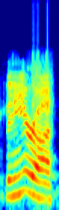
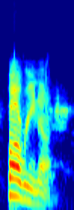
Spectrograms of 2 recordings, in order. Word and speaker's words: Farina: So a runner into scoring position for Oakleaf is Steven Fanera. Comes through with a 2-out double. Next up for Oakleaf, first baseman, number 30, Isaiah Flynn. Farina. I've been saying it wrong this entire time.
